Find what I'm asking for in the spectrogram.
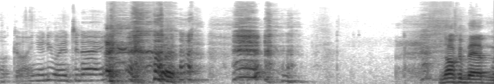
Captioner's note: both laughing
